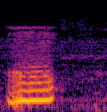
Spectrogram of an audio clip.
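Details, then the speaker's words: A single brief, loud, high-pitched musical breath noise: stridor, harsh breathing mainly on inspiration, played as an abnormal breath sound teaching example for medical students. "hard breathing mainly seen with inspiration."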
